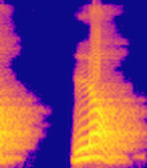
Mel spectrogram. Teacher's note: ল বর্ণটা উচ্চারণ করার সময় আমরা দেখব জীবের দুই পাশ দিয়ে বায়ু বেরিয়ে যাচ্ছে। ল, জীবের দুই পাশ দিয়ে বায়ু বেরিয়ে যাচ্ছে। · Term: পার্শ্বিক বর্ণ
